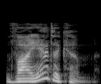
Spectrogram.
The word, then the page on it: viaticum: British English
